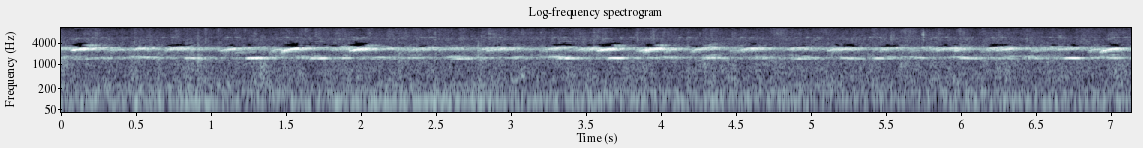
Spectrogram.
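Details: Night chorus of coqui frogs in rainy Hawaiian rainforest, Pahoa, October 2021. Crowded, unbroken layers of two-note calls, a flat low note and a sharper rising high note, with soft rain in the background.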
